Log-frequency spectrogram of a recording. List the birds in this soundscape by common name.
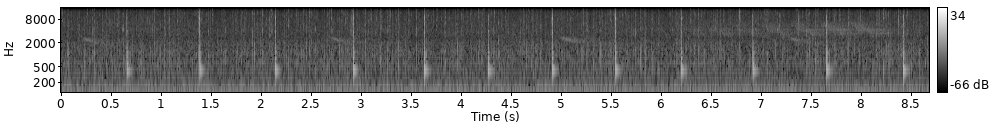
Veery, Ovenbird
